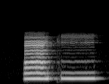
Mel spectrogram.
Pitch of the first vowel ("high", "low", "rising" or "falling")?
high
